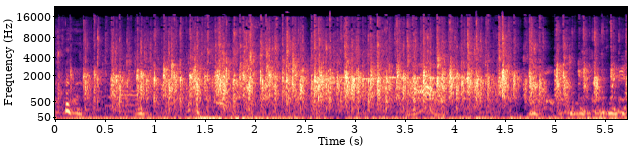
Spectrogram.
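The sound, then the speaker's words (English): An audience applauds steadily for the people who put on the show, a dense wash of many hands clapping at a fairly loud, even level for several seconds, with faint voices mixed in underneath. “Let's give them a hand.”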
